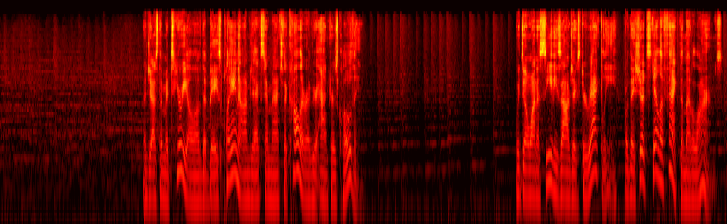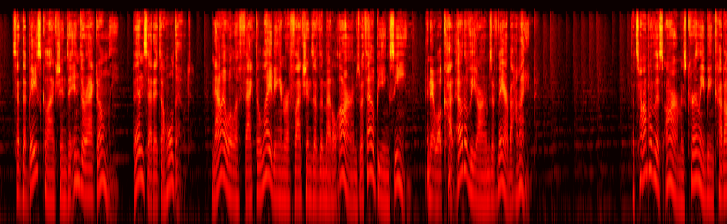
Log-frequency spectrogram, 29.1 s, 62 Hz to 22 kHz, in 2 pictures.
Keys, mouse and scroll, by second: 3.9 middle click, 4.9 click, 5.9-6.3 shift+middle drag, 7.7 click, 13.0 click, 13.8-15.9 drag, 18.0-19.8 drag, 22.4 shift+middle click, 23.0-23.5 drag, 24.3 click, 24.9 click, 25.6 click, 26.2 click.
